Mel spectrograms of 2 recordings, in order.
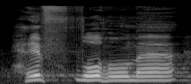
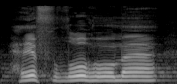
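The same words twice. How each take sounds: The two takes are said the same way.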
